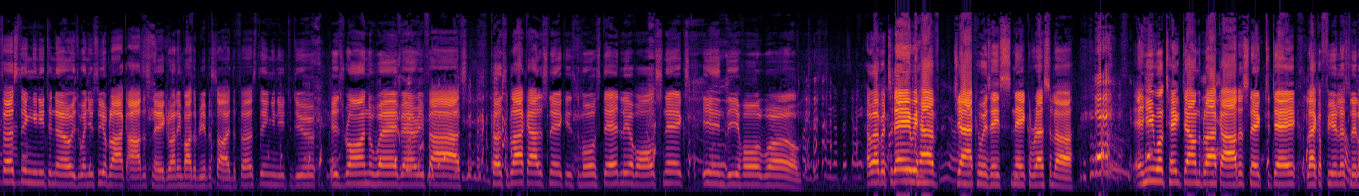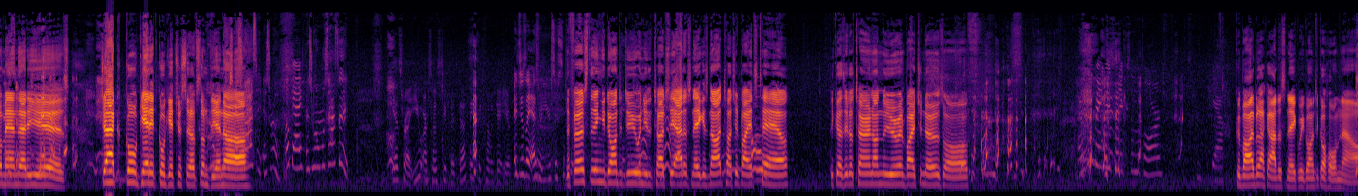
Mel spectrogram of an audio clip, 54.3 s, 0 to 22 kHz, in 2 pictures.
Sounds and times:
Speech: 0.0s - 21.5s, 22.7s - 28.6s, 35.0s - 43.0s
Outside, rural or natural: 0.0s - 54.3s.

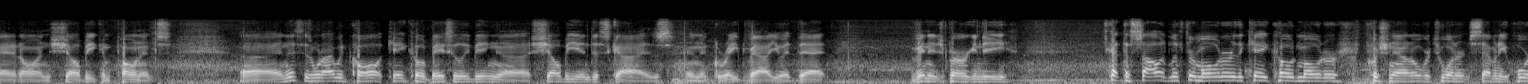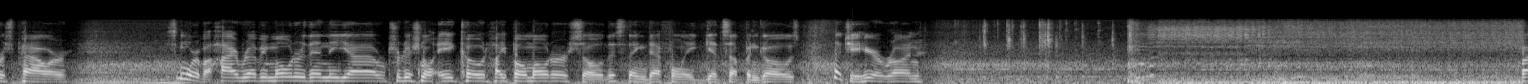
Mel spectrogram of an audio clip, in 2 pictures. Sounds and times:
Speech: 0.0s - 1.8s, 2.4s - 8.3s, 9.1s - 10.2s, 11.0s - 16.0s, 17.0s - 24.6s.

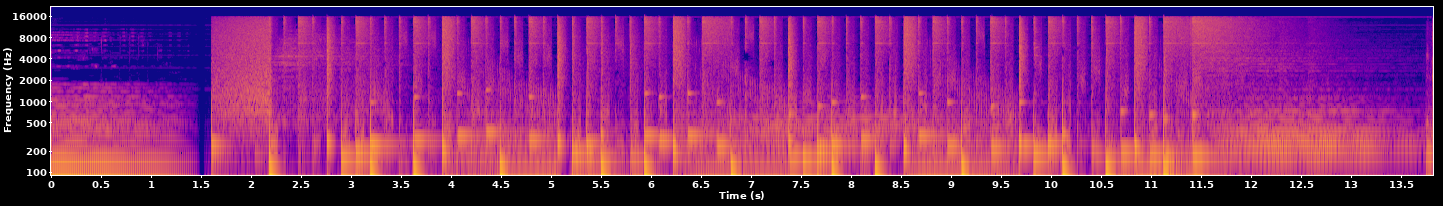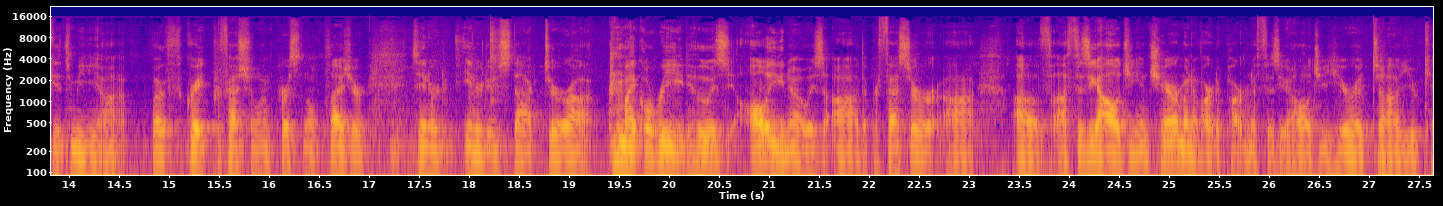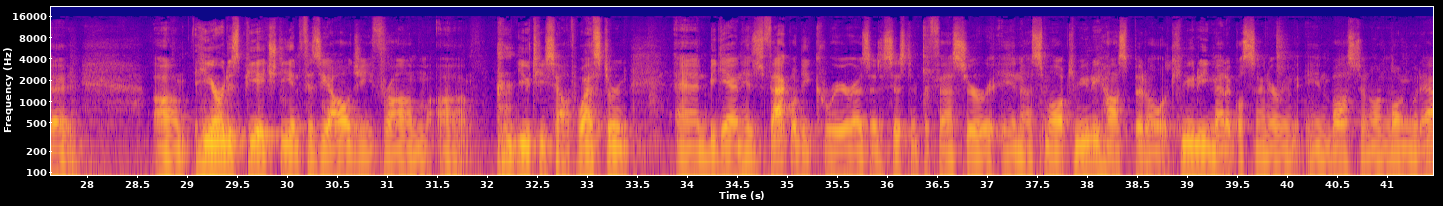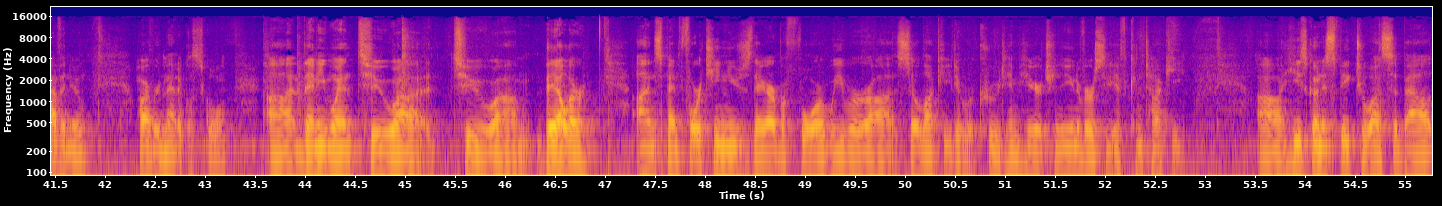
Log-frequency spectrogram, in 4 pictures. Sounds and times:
Music: 0.0s - 13.8s.

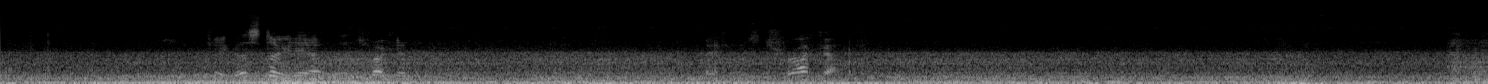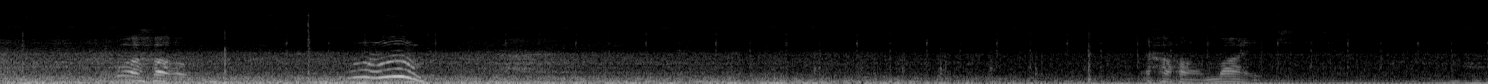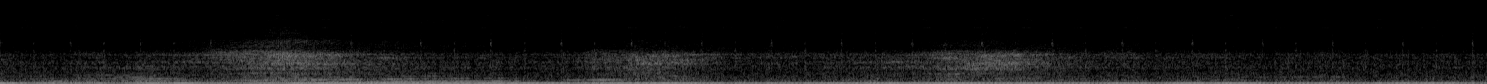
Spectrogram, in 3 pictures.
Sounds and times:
Car: 0.0s - 44.6s
Speech: 7.0s - 8.5s, 16.0s - 16.8s, 26.3s - 27.7s.

